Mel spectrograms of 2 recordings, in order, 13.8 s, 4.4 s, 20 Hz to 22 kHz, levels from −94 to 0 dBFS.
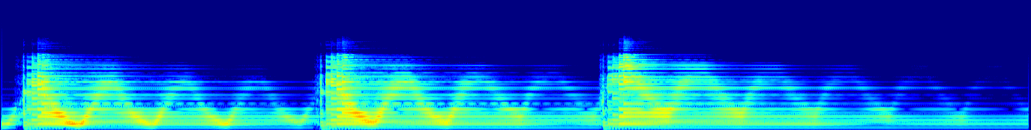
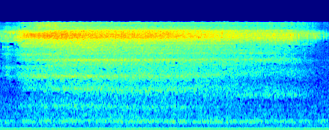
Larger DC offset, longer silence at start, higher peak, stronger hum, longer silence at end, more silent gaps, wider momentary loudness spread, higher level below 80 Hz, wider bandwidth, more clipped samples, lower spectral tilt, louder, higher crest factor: neither; about the same, 0 s vs 0 s; second, -14 dBFS vs 0 dBFS; first, 60 Hz at -85 dBFS vs none; about the same, 0.05 s vs 0.1 s; neither; first, 23 LU vs 10 LU; second, -78 dBFS vs -56 dBFS; second, 6.4 kHz vs 11.5 kHz; neither; first, -6.5 dB/octave vs 3.5 dB/octave; second, -33 LUFS vs -15 LUFS; about the same, 20 dB vs 18 dB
